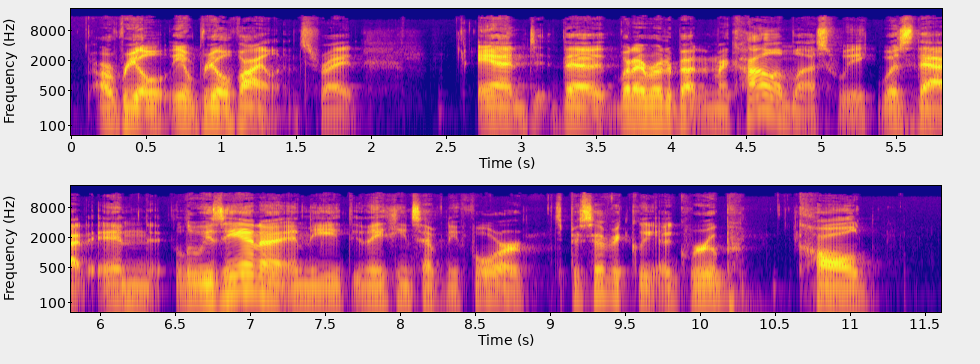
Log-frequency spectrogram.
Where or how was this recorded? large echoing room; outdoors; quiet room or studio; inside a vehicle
quiet room or studio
